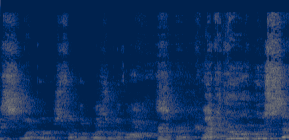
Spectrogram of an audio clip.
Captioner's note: laughing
